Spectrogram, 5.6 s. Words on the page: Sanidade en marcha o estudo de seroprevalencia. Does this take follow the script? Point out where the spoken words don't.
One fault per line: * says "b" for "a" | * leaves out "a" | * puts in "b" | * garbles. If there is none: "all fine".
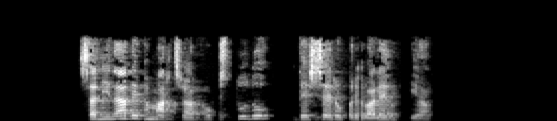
all fine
